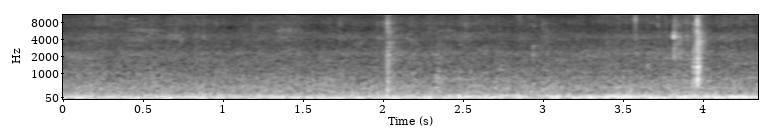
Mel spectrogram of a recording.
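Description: Open-air stadium background noise, mostly a steady low rumble, with a faint click about halfway through and a sharper click near the end.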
